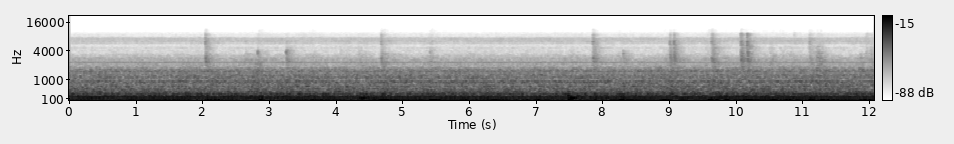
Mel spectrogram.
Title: Sounds I cannot hear with out my hearing aid my fridge started make weird noises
